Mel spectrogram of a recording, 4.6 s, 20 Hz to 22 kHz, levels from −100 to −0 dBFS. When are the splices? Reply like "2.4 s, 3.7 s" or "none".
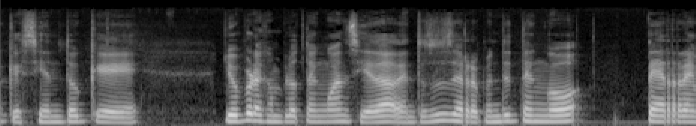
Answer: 1.4 s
